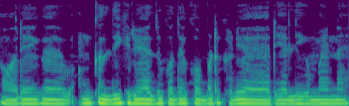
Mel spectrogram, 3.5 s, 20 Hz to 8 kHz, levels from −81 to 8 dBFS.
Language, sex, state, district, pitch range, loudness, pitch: Marwari, male, Rajasthan, Nagaur, 100-105 Hz, -14 LUFS, 105 Hz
